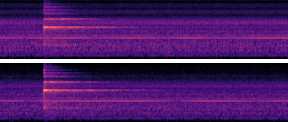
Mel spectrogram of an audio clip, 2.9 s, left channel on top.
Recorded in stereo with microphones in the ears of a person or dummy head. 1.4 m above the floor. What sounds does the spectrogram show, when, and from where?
0.4 s a clink: 15° right (ahead or behind), 0.7 m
